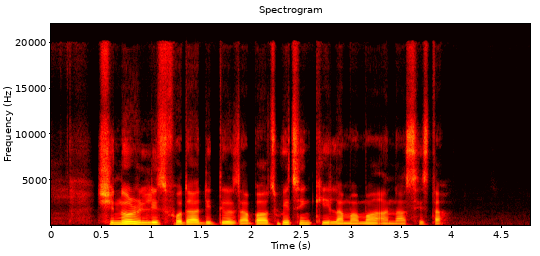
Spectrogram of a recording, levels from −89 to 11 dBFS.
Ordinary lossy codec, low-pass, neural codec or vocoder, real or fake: none; none; autoencoder, 48 kHz, 128 numbers a frame, DAC-VAE, trained on Japanese speech; fake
